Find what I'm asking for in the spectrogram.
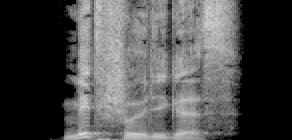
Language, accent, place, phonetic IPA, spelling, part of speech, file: German, Germany, Berlin, [ˈmɪtˌʃʊldɪɡəs], mitschuldiges, adjective, De-mitschuldiges.ogg
- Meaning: strong/mixed nominative/accusative neuter singular of mitschuldig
